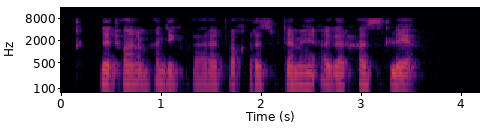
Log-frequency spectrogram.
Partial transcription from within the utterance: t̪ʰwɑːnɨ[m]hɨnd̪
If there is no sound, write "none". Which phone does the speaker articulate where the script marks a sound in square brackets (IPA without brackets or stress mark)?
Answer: m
